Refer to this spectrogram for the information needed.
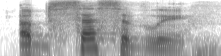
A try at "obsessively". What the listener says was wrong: Get that B sound in there. Obsessively.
